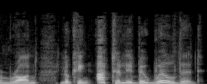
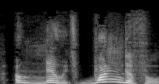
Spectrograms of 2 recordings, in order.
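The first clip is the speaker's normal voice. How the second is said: earnest, sincere delivery, much higher pitch; 7 semitones higher than usual. Replying to a boy who says her subject looks terrible, earnest. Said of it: "said Hermione earnestly".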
